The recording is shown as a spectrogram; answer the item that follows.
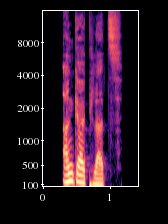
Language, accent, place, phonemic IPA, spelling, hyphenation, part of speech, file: German, Germany, Berlin, /ˈʔaŋkɐˌplats/, Ankerplatz, An‧ker‧platz, noun, De-Ankerplatz.ogg
- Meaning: anchorage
